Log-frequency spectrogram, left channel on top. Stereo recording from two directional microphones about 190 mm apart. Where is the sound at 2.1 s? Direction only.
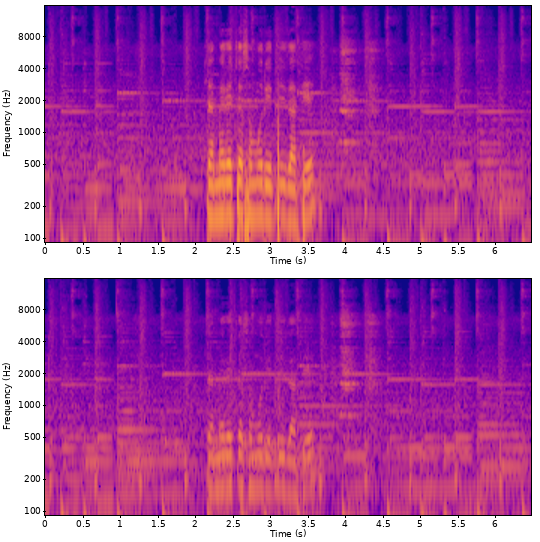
40° left (ahead or behind).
